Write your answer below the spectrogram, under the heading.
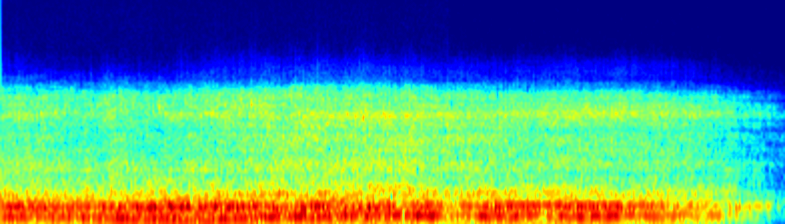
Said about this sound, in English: All right, fasten your belt, Patsy. I'm going to warm up the engine as we taxi out.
